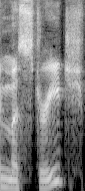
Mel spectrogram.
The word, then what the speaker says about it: Maastricht: great so I say must reach because that's kind of like the like using the CH at the end because that's kind of like the local pronunciation they have their own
